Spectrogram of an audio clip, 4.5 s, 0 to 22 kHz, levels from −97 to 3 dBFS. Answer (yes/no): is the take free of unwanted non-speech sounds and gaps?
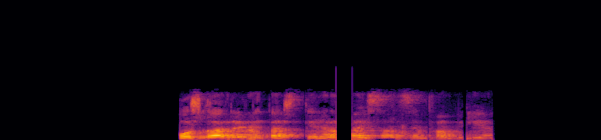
no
